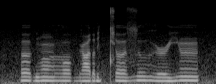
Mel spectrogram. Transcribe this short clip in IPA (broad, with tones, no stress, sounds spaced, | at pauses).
ʌ˨ ɡ ɔ̃˨ ɣ ɔ˨ ɡ ɑ˨ r cʰ ʌ˨ z ʊ˦ ɣ ə˞˨ j ə̃˦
